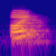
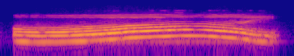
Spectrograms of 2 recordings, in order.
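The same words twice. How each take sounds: First: The word is said very briefly. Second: The word is drawn out for longer. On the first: "um som breve" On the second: "Um som mais longo"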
